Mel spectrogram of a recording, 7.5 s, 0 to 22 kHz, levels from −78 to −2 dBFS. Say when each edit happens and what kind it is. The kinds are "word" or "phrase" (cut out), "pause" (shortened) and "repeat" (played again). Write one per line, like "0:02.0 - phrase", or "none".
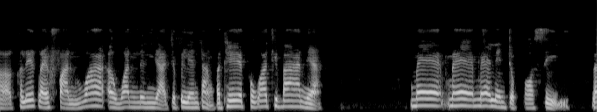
none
